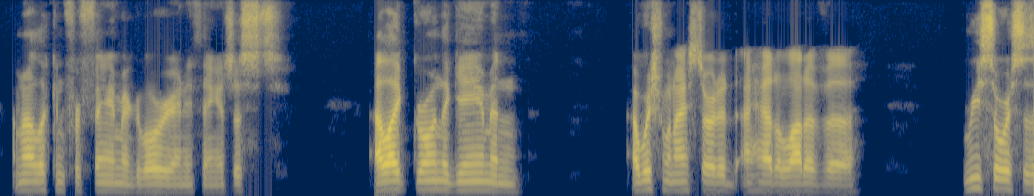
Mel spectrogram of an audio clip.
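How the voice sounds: A man speaks at a fairly quick pace and medium pitch, with fairly even intonation. The tone is clear and smooth, the sound dry and close with no echo.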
